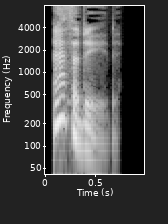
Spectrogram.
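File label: "athodyd", English, uk British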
